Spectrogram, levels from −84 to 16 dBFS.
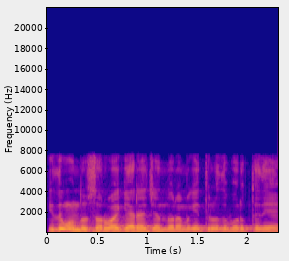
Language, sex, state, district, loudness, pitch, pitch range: Kannada, male, Karnataka, Koppal, -14 LUFS, 145 Hz, 135-160 Hz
